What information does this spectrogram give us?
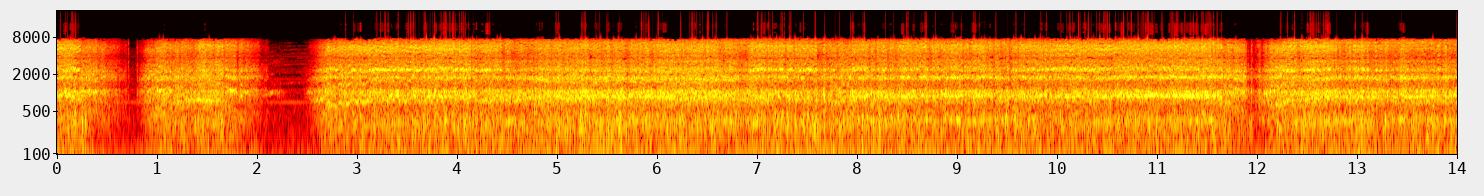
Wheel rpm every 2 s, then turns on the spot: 100, 110, 210, 210, 230, 200, 190.
none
